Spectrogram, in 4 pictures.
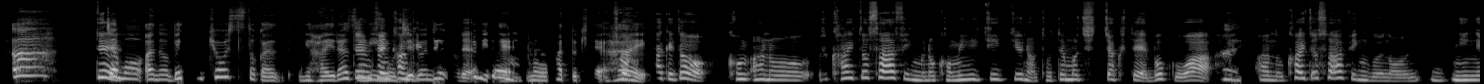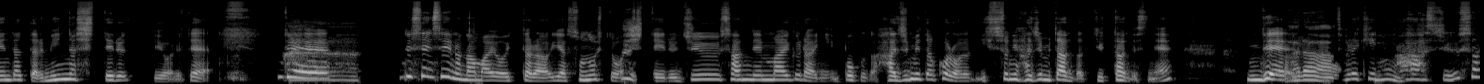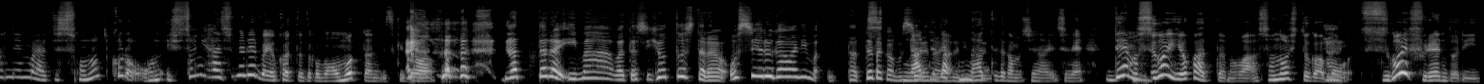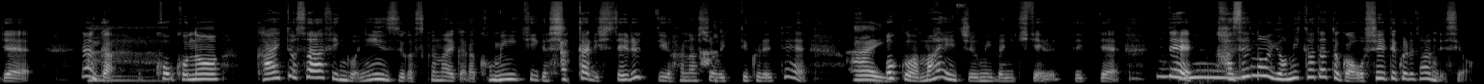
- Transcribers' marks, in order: tapping; laugh
- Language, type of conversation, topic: Japanese, podcast, 学び仲間やコミュニティの力をどう活かせばよいですか？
